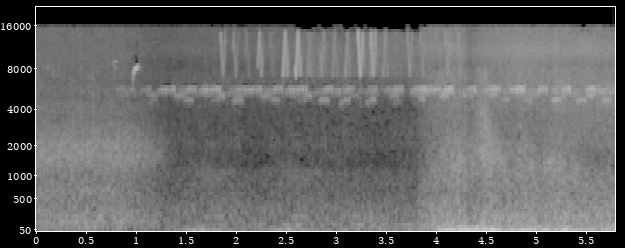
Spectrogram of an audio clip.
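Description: Insect chirring, a steady high pulsing trill, begins about a second in. About four seconds in, a loud gust of wind rumbles across the grass and microphone.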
